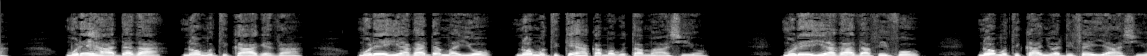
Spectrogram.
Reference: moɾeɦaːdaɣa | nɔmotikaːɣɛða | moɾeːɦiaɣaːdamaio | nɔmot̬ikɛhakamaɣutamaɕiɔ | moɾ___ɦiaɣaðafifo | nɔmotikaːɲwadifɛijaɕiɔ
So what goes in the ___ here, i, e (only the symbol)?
e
